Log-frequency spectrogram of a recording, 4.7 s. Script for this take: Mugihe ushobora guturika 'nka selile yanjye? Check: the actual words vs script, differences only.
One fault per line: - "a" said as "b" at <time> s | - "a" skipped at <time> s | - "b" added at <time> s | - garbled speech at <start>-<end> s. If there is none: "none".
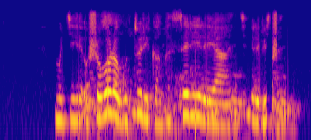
- garbled speech at 3.8-4.3 s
